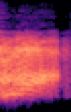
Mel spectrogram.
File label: damaged pilot, speech cze, mood high; War Thunder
